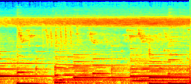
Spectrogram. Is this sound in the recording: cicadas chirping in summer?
yes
